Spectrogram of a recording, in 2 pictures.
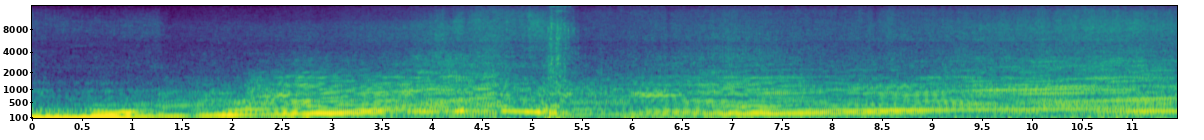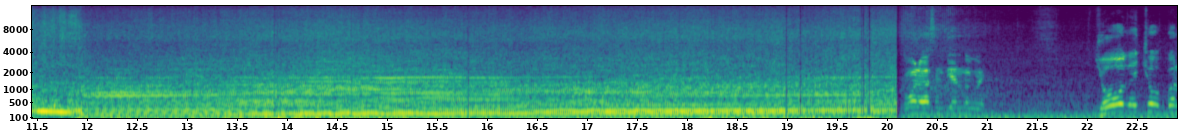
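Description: Honda Civic EG's swapped-in Integra GSR DOHC VTEC four-cylinder, heard from inside the cabin, pulling hard through the gears on a test run of its new tune. It revs high, drops in pitch at two upshifts about five and twelve seconds in, climbs again, and falls off when the throttle is lifted near the end.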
